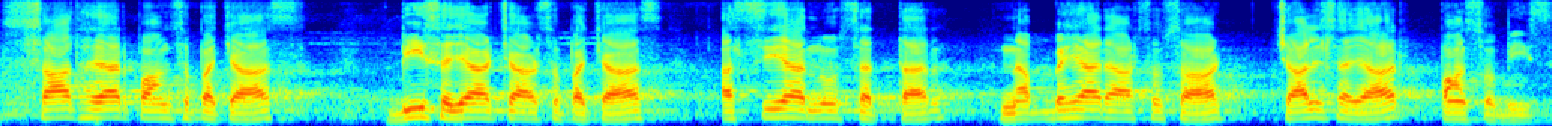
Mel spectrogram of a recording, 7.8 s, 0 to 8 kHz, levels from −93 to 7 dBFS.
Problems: background sounds at intervals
